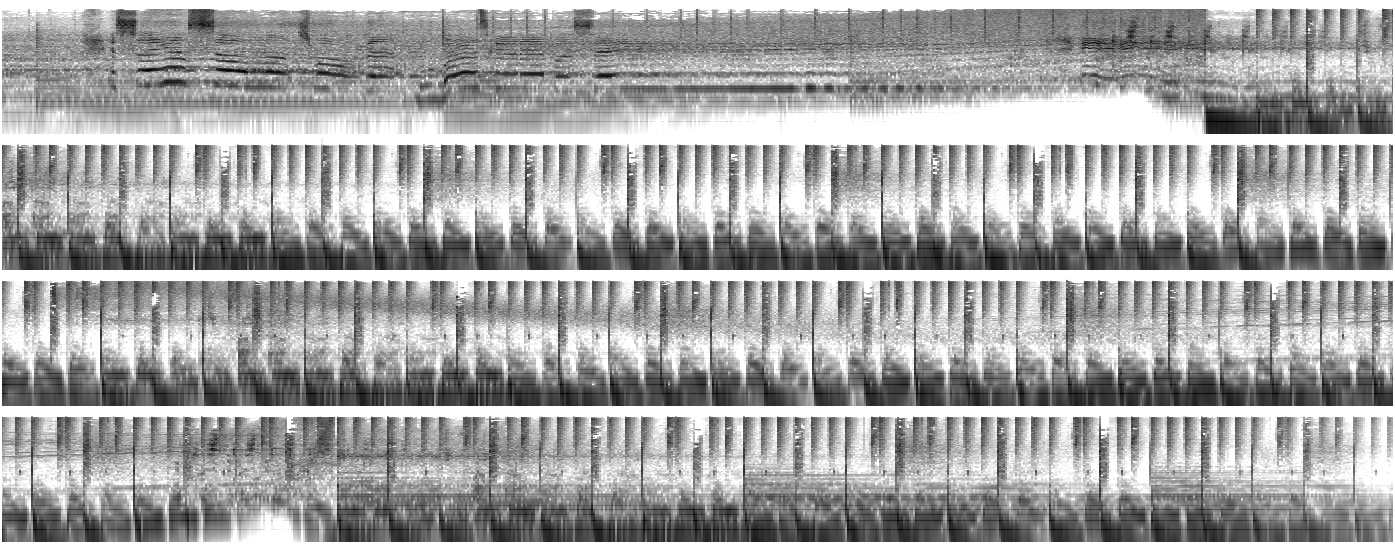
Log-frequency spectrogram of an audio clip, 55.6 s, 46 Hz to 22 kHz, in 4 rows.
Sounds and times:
House music: 0.0s - 55.6s.

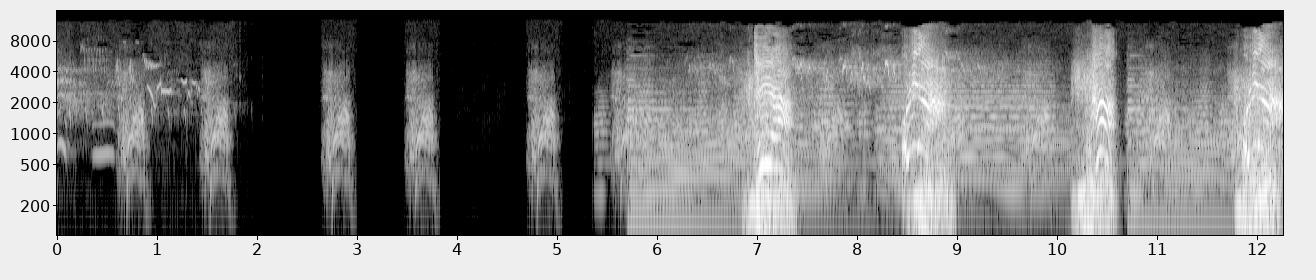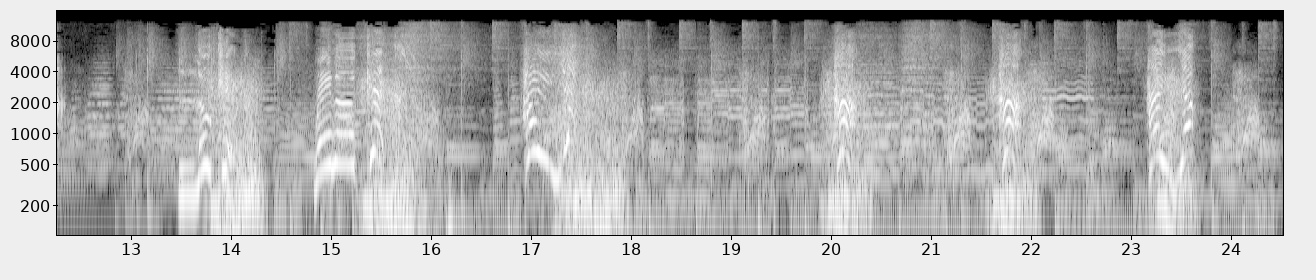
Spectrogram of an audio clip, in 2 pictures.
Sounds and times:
Music: 5.4s - 24.5s
Speech: 13.5s - 14.2s, 14.8s - 16.1s, 16.9s - 17.6s, 20.0s - 20.3s, 21.3s - 22.0s, 23.2s - 24.3s.

